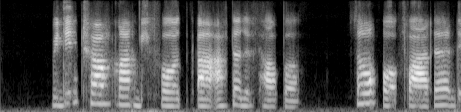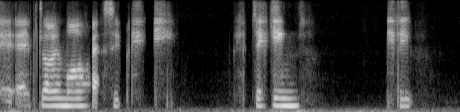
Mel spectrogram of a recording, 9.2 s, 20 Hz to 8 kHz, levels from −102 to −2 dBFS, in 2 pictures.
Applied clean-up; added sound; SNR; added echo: neural diffusion model UNIVERSE++.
